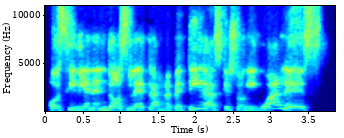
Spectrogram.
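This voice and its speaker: Woman language teacher, somewhat high voice, patient step-by-step explainer, checks in often. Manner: slows down to sound out words. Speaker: Hebrew teacher. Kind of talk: conversational language lesson.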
